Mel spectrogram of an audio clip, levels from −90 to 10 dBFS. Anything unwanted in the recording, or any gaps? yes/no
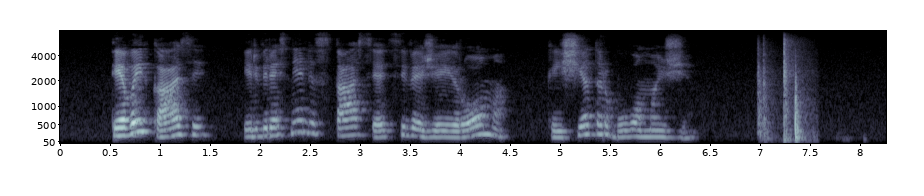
yes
